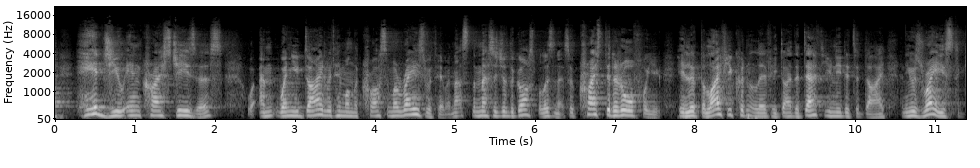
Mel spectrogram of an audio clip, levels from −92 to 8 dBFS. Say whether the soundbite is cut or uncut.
uncut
